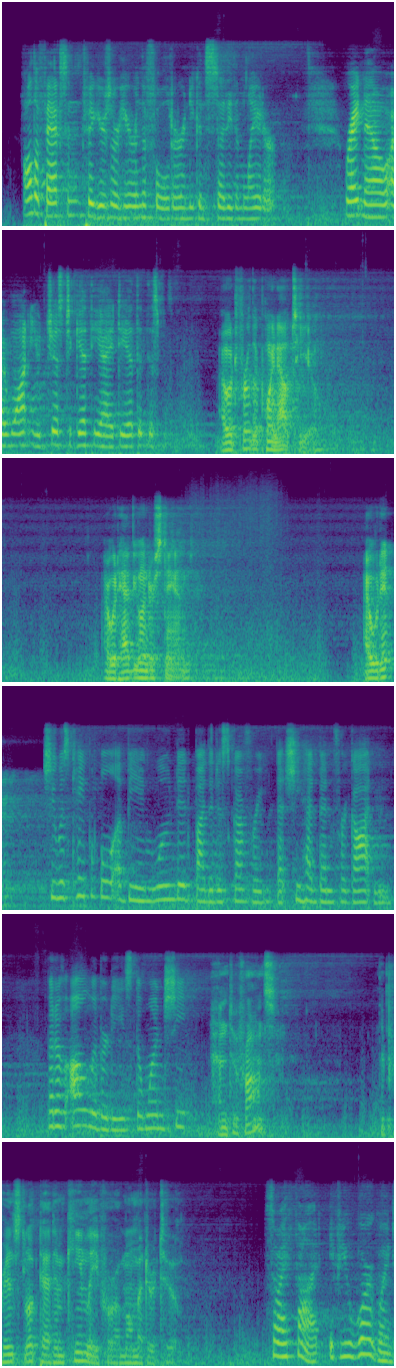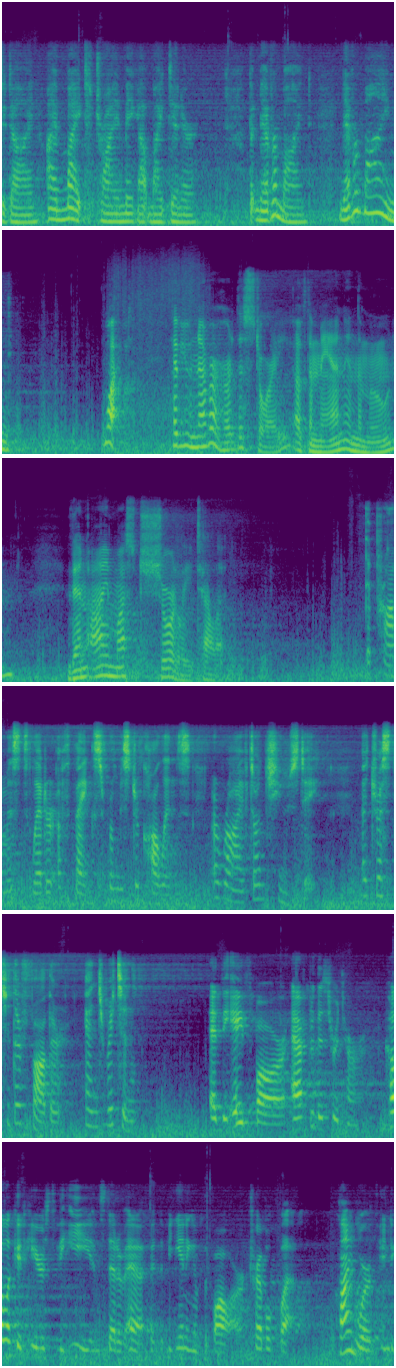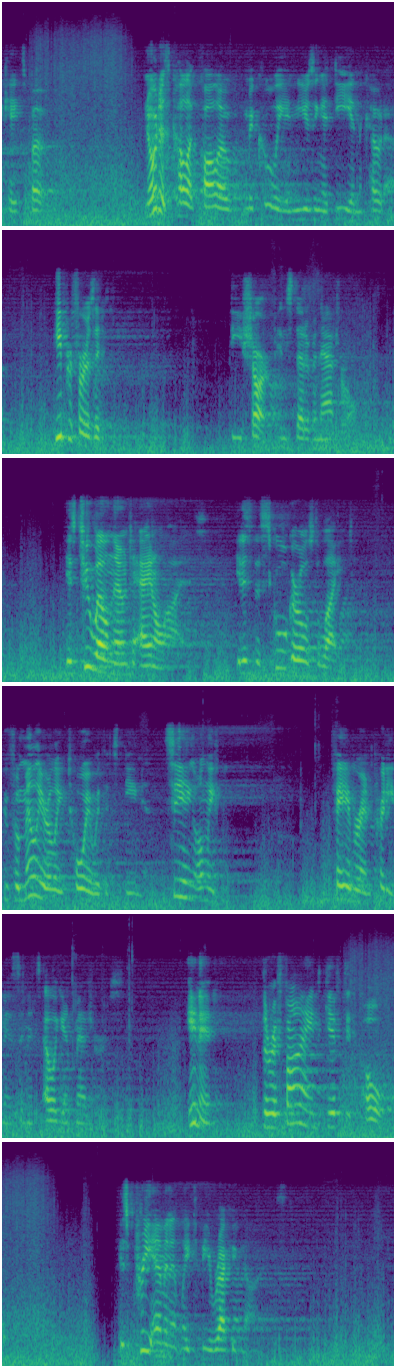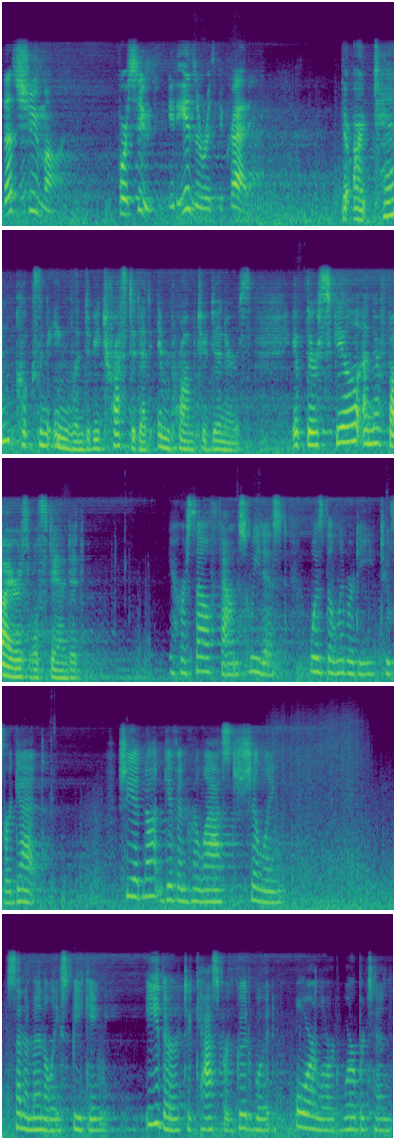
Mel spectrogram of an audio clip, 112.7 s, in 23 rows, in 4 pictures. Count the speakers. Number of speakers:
8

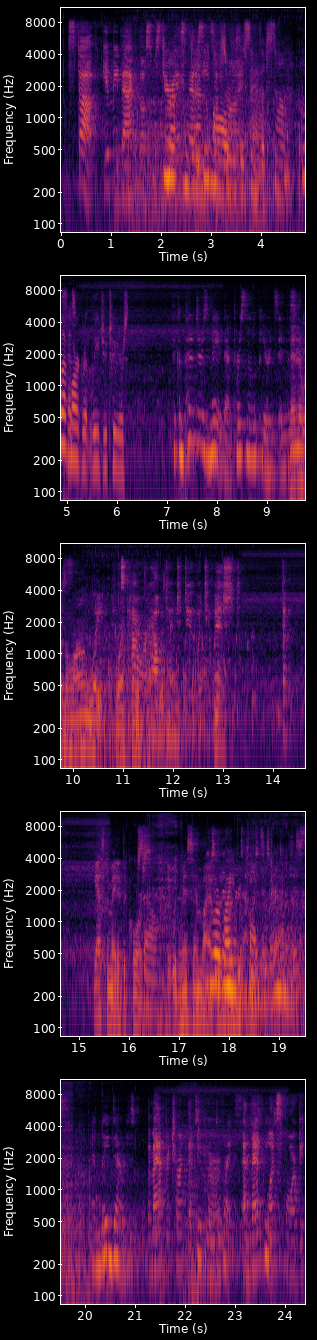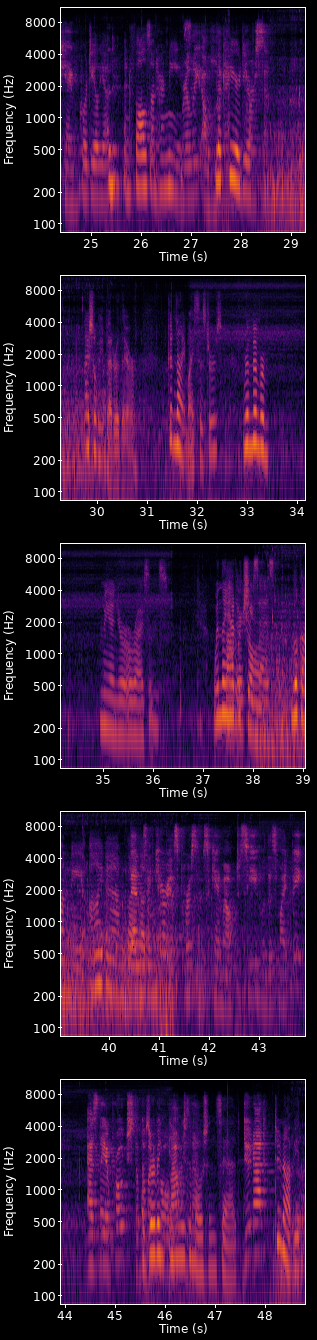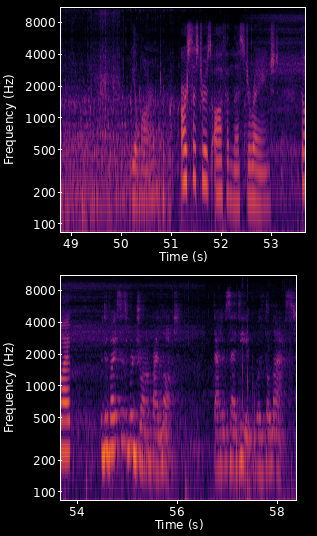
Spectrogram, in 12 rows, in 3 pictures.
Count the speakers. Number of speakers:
5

